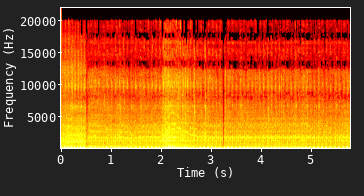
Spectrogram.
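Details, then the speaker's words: Low-mileage Jawa 42 with bend pipes running straight from engine to exhaust: fast evenly repeating thuds at idle with a throttle blip midway; major engine clatter, cause not found, said to affect more than one bike. "इस बाइक की जो engine sound problem है सुन सकते हैं।"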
